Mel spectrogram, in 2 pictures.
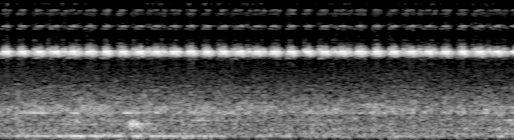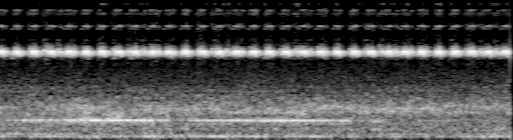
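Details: Crickets calling at night in Walnut, California, a rapid regular high trill of pulses, joined midway by a brief faint lower tone and soft low background hum.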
